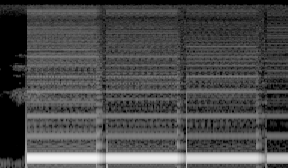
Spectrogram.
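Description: A steady synthesized tone is played at four set volume levels, four back-to-back held segments, each a step quieter than the one before, with a small click at each change.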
